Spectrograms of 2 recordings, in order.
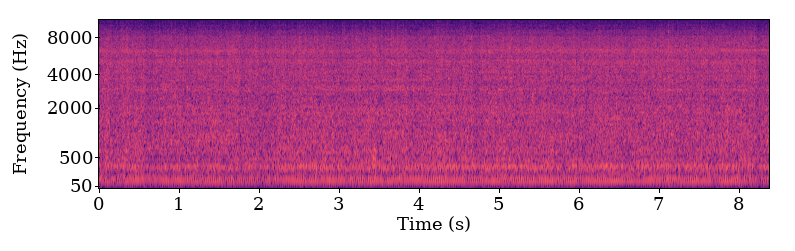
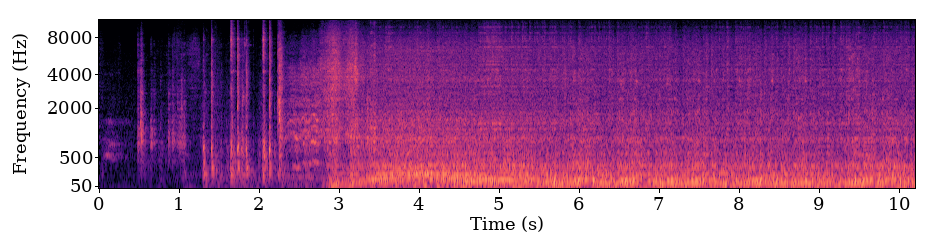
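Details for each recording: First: After rebuilding the Edelbrock carburetor on a 1965 Ford Galaxie, steady, even V8 idle with a strong airy intake hiss and no stumbles or misses; owner says it sounds like it's breathing a whole lot better. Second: 1965 Ford Galaxie V8 with freshly rebuilt Edelbrock carburetor: starter cranks in short bursts, then catches into a low, slightly lumpy idle; owner had turned the idle down a lot and will turn it back up; oil pressure light came on, old oil.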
